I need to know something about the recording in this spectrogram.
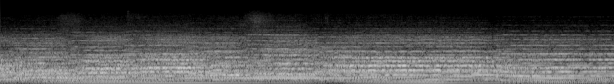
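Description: Church congregation singing a hymn's closing line to pipe organ accompaniment, in sustained chords; the organ's bass notes drop out near the end.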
